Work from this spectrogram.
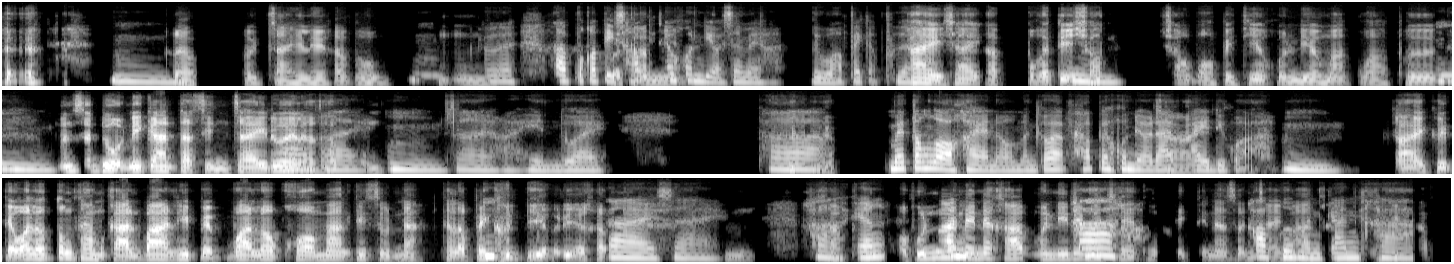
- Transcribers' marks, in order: other background noise; chuckle; laughing while speaking: "คนเดียว"
- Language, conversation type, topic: Thai, unstructured, สถานที่ไหนที่ทำให้คุณรู้สึกทึ่งมากที่สุด?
